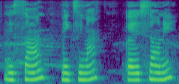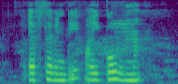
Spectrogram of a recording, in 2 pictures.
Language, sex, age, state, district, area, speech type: Telugu, female, 18-30, Andhra Pradesh, Krishna, rural, spontaneous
